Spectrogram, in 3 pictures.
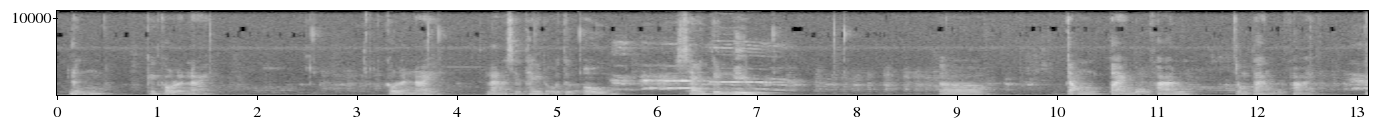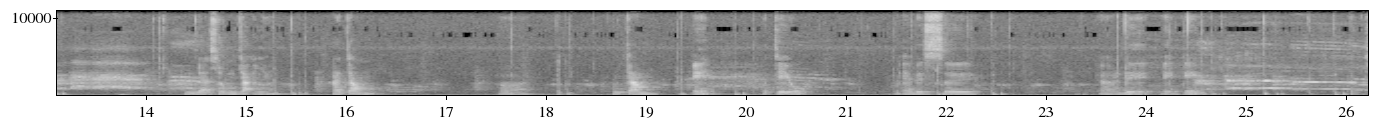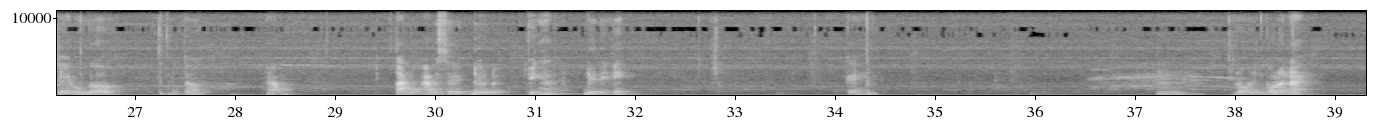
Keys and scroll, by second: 13.3 u, 15.3-16.0 typing, 18.2 typing, 19.4-19.9 typing, 21.3-26.5 typing, 27.3 Return, 34.4 u.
